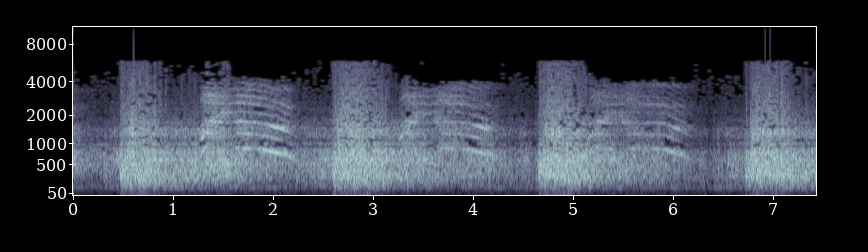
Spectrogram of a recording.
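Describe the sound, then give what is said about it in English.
The port broadside of the warship Revenge, her 60-, 30-, 18- and 9-pounder guns, fires at the Armada at point-blank range in four loud, booming volleys about two seconds apart, each blast trailing off in a rumbling roar, with shouting voices mixed into the din. “the Revenge is dropping, turning broadside, showing her port guns to the Armada, the 60-pounders, the 30s, the 18s, the 9s. You'll hear all of them in a moment.”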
